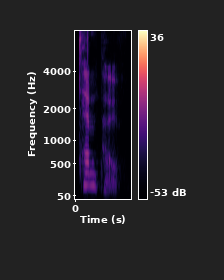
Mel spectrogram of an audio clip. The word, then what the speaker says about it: TMPO: During this lesson, we'll be looking at a rule I refer to as TMPO, pronounced tempo, which is going to help us organise the extra information in a sentence.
